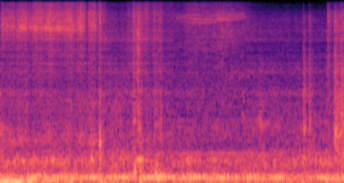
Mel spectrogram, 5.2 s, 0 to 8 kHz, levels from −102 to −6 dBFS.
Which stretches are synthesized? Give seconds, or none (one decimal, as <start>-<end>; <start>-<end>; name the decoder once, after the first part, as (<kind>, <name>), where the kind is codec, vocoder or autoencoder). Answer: 0.0-2.6 (autoencoder, DAC-VAE); 3.7-5.2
